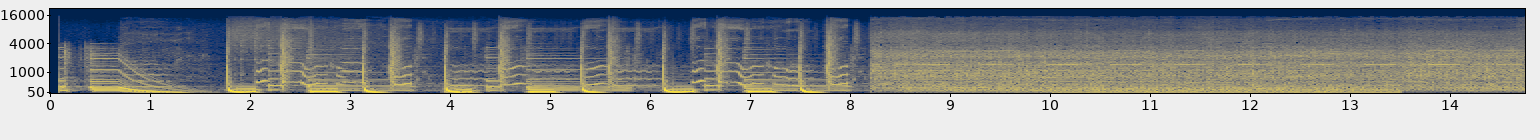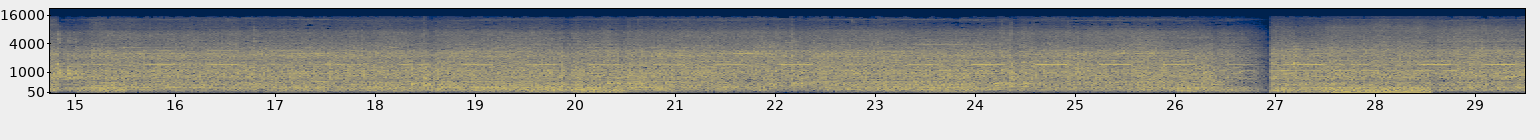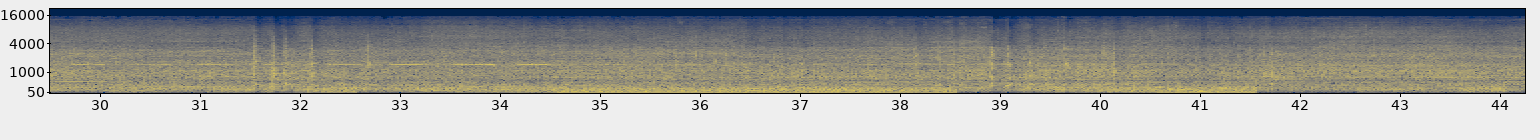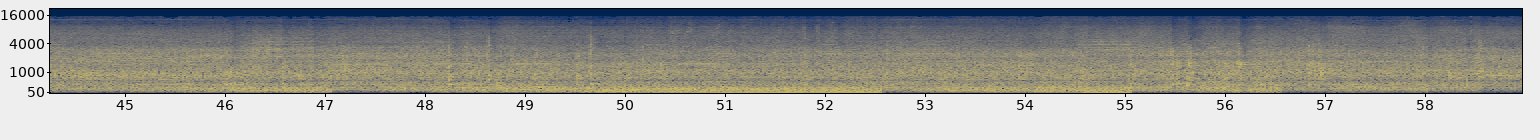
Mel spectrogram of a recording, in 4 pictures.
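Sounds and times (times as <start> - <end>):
heavy diesel machinery running: 0.7 - 3.1, 8.1 - 58.9
reversing alarm beeping: 8.2 - 41.6, 46.6 - 52.7.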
